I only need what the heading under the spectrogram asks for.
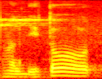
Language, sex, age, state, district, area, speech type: Urdu, male, 60+, Maharashtra, Nashik, urban, spontaneous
